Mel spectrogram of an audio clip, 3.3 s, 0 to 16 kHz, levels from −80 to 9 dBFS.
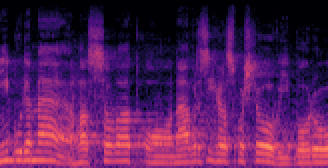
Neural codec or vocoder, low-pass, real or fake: none; 14.4 kHz; real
